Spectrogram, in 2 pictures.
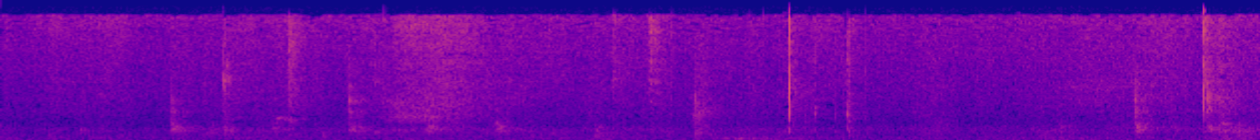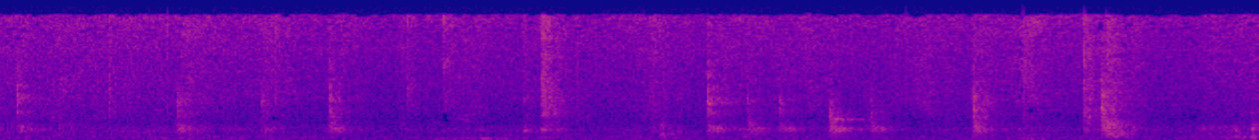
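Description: Chalk on a blackboard as equations are written: faint, irregular taps and short scratches, with a sharper click about four seconds in.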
